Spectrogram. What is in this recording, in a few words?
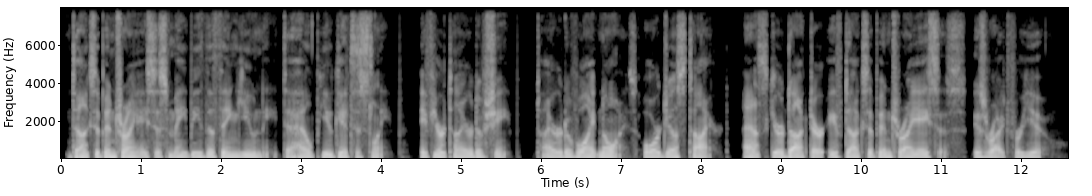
Calm Drug ad, conversational, vibrant, strong Male Voice Over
